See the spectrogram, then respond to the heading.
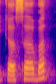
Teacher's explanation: ان حروف کو نطعیہ کہتے ہیں، اور زبان کو ہم نے باریک کر کے اپنے دانتوں کے ساتھ لگانی ہے، تبھی یہ حروف جو ہیں وہ ادا ہوتے ہیں۔ لیکن تا میں جب ہم لگائیں گے تو ہماری آواز وہاں پہ رک جائے گی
